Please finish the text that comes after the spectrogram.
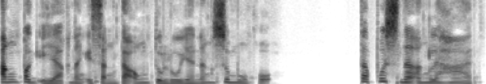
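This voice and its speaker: Female narrator, Filipino accent, lowish register, scripted audio-drama storytelling, dry close recording. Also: lively intonation, a little slow, a little mellow, no echo.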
